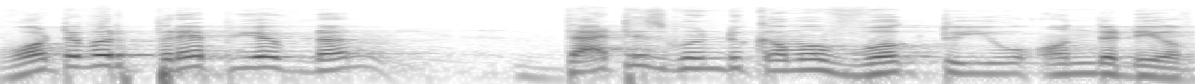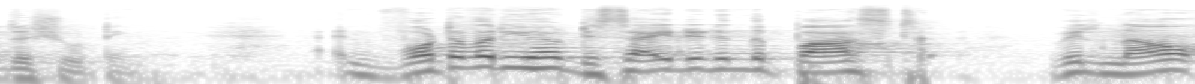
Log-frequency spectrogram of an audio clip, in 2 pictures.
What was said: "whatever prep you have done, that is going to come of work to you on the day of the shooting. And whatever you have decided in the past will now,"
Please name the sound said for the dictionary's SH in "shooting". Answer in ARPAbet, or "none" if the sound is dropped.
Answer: SH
